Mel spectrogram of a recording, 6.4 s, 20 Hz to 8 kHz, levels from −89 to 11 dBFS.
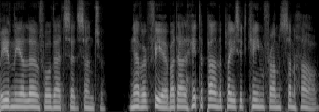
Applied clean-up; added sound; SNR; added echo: none; none; none; none.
